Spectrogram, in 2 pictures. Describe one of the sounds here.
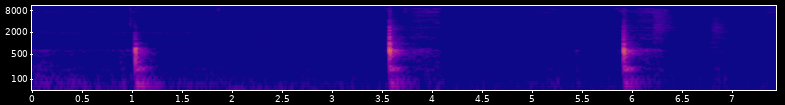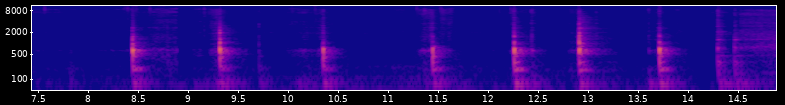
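A cleaver chops through a potato and thuds on a wooden board.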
